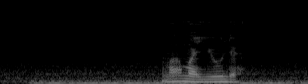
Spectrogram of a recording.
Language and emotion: Russian, neutral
